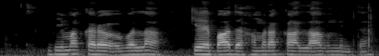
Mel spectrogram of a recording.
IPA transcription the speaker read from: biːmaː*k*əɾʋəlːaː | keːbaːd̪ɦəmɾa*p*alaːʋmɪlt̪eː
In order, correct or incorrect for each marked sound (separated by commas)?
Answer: correct, incorrect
